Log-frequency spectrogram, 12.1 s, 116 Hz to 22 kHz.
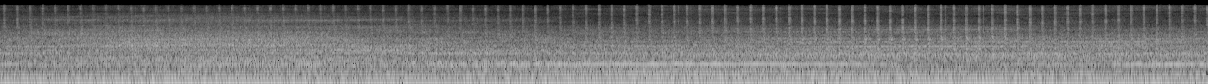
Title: K100rt, strange noise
